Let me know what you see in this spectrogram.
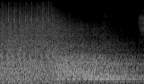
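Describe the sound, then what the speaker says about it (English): A Glock pistol fitted with an auto switch fires a continuous fully automatic burst, a loud dense roar of rapid shots lasting about a second and a half with no pauses. "in a machine gun, you pull the trigger one time, all the rounds expel"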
